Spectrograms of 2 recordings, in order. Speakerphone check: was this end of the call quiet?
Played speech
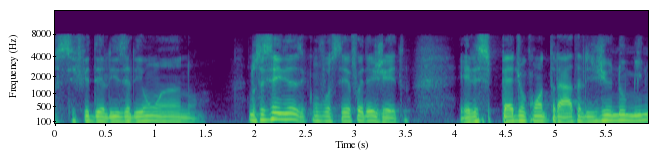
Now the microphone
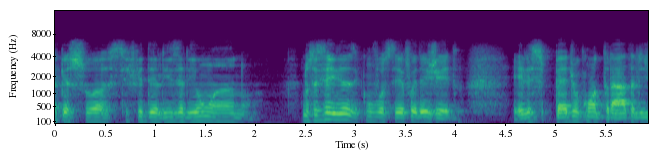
Yes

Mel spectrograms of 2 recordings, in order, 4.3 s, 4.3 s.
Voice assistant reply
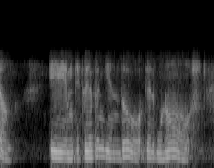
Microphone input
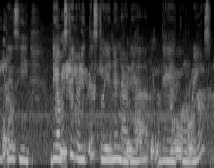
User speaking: Yes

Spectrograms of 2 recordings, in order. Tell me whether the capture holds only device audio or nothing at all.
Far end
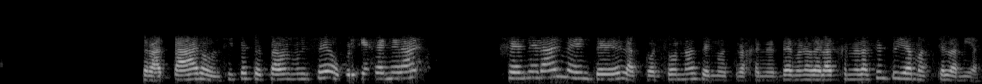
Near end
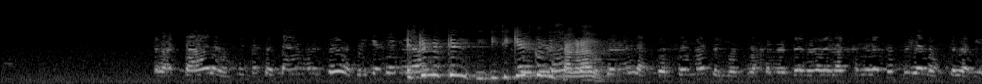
No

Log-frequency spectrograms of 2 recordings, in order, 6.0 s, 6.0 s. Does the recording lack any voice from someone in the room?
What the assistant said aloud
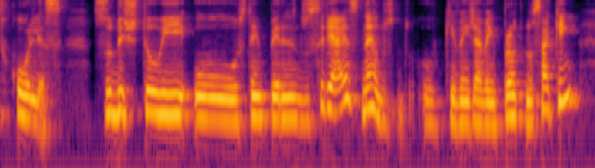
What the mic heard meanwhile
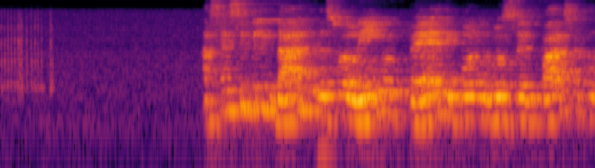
No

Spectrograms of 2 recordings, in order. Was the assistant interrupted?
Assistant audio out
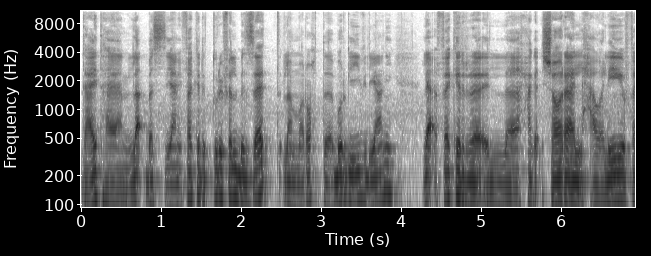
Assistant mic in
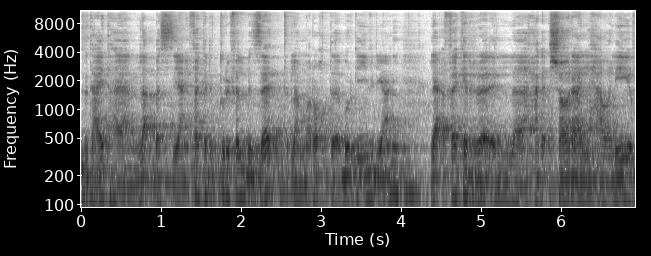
No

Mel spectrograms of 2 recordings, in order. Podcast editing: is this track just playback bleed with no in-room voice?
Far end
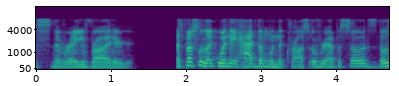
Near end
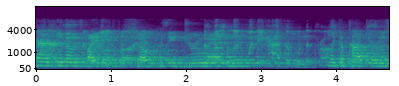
No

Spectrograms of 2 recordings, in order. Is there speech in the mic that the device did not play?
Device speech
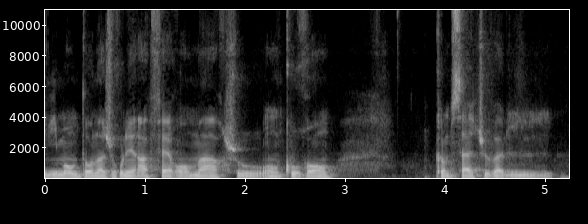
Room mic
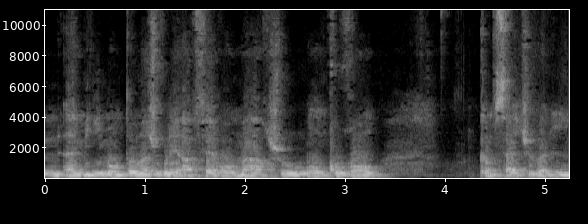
No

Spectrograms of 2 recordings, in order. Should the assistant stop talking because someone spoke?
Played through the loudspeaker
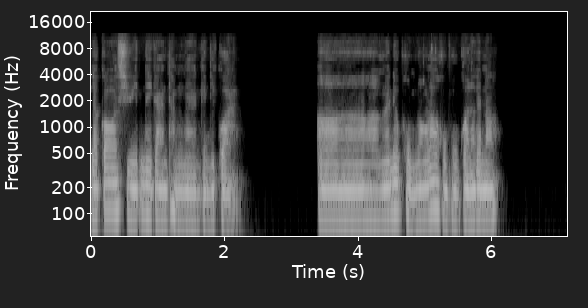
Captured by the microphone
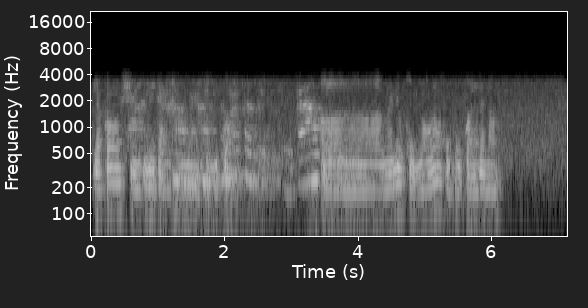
Yes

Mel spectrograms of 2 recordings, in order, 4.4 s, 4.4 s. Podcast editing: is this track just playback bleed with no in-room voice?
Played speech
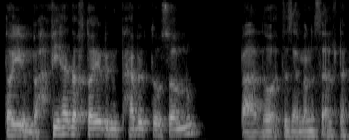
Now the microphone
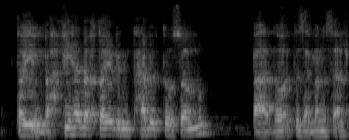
Yes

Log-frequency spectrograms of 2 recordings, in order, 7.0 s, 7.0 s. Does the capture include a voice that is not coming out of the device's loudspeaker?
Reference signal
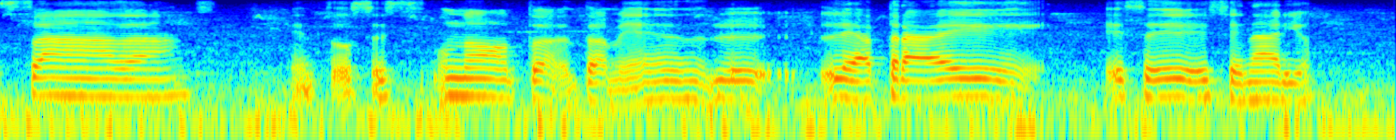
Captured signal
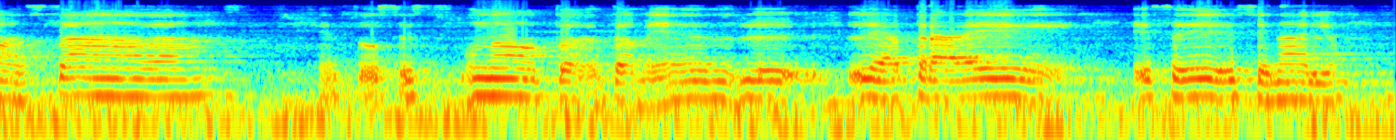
No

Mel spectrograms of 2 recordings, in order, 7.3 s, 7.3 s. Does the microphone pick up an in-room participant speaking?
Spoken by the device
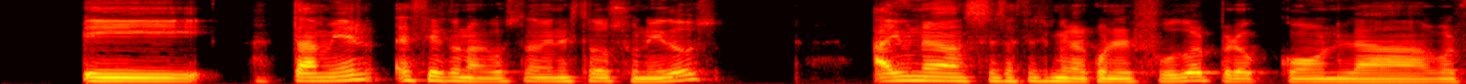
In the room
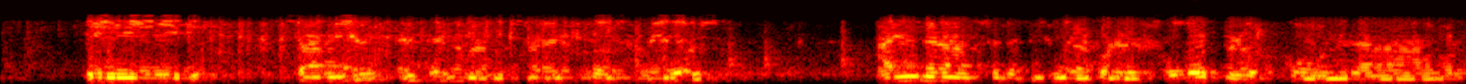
No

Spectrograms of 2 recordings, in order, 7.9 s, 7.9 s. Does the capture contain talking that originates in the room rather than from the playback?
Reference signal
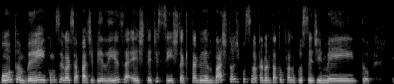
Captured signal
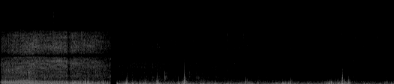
No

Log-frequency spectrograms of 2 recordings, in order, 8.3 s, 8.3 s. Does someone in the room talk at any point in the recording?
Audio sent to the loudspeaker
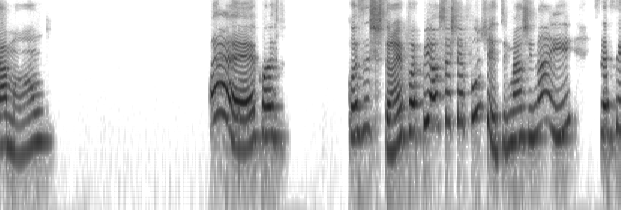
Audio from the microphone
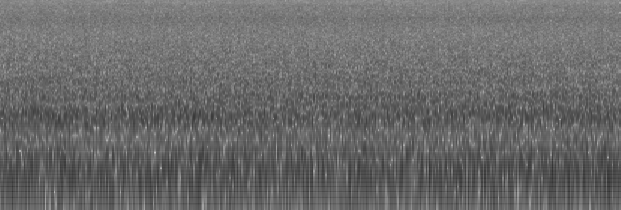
No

